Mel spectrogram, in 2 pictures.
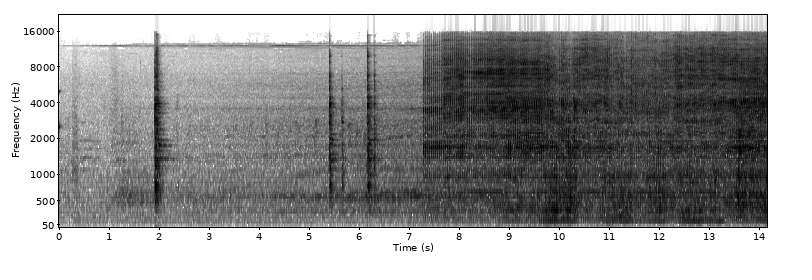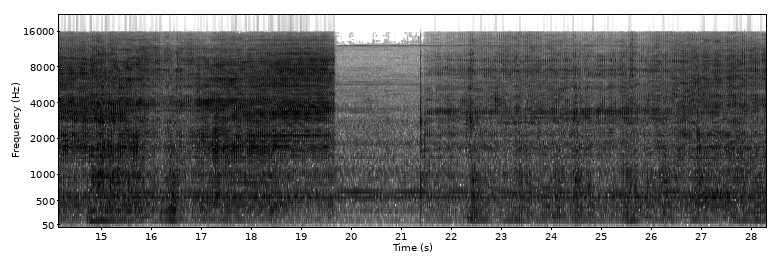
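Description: A turning tool cutting spinning Golden Cypress on a wood lathe: a loud, even hiss of the wood being shaved, starting about seven seconds in, breaking off briefly near two-thirds of the way through and then resuming, over the lathe's low hum. Before the cutting starts there are a few sharp knocks.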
